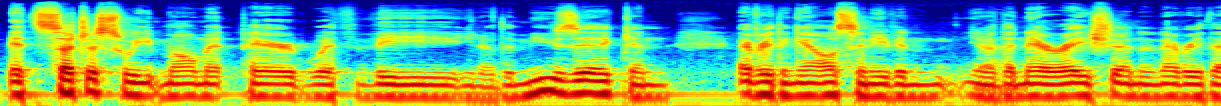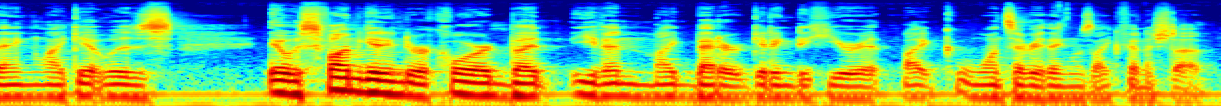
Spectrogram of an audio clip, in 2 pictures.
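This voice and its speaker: A man's voice: lowish voice, steady tone, fairly quick. A man talking casually and at length in an interview, as a voice actor. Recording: clear background hum and noise.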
